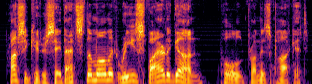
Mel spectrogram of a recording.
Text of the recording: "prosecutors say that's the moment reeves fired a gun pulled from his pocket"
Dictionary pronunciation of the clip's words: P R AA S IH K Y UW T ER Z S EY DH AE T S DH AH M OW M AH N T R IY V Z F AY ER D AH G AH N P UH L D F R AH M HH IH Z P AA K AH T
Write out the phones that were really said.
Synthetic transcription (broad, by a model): P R AA S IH K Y UW T ER S EY DH AE T S DH AH M OW M AH N T R IY Z F AY ER D AH G AH N P UH L D F R AH M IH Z P AA K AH T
